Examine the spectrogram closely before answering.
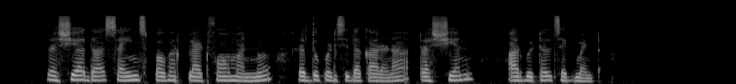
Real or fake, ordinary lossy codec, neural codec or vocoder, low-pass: fake; none; vocoder, 22.05 kHz, 80 mel bands, WaveNeXt; 9.9 kHz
